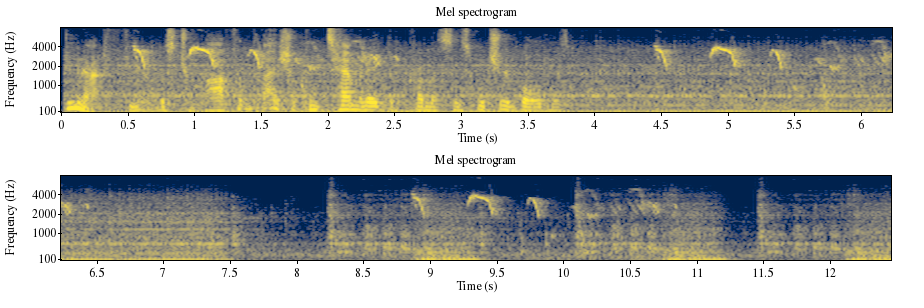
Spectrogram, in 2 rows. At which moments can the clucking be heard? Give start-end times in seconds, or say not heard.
0.5-2.5, 4.4-6.5, 8.8-10.8.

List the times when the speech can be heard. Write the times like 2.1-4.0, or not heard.
0.0-3.8.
